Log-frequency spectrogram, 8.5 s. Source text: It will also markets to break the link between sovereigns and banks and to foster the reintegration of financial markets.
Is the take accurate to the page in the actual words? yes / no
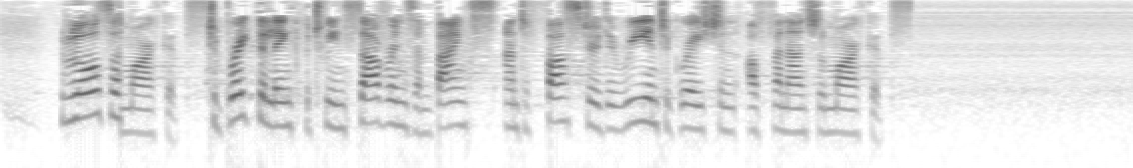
yes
